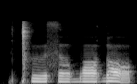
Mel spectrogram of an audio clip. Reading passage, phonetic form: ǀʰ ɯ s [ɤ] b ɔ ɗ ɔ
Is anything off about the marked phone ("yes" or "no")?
no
